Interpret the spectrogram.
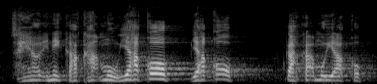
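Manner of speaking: high, loud plea to be recognized; urgent self-identification. Acted. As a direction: call out insistently to your brother. Acting returned brother begging recognition.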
